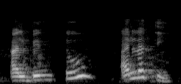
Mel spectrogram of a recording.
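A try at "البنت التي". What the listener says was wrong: अलबिंतुल लती, हाँ मिला दें, अलबिंतुल लती कर दें, सही है।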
